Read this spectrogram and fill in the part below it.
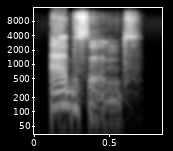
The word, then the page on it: absent: British English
